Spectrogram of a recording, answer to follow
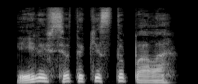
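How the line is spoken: Snorting. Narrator (Russian): хмыкнул я

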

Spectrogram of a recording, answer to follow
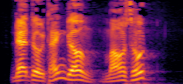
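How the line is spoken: Loud shout. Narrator (Vietnamese): Lôi Bằng thì cũng hét lớn theo

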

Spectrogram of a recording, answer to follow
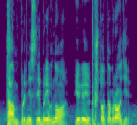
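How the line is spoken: Shouted. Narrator (Russian): крикнули ему

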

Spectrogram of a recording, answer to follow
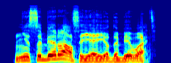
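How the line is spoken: Louder growl. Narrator (Russian): рыкнул я еще громче

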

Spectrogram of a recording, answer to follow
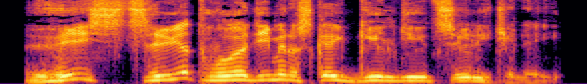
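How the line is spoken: Barking. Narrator (Russian): рявкнул Шаповалов

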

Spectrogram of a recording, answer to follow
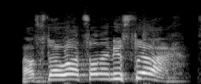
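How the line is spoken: Centurion growling. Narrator (Russian): зарычал центурион

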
